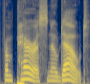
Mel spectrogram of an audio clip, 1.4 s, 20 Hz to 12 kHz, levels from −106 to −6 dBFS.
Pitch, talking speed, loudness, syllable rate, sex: 185 Hz, 175 wpm, -16 LUFS, 3.8 syllables/s, female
